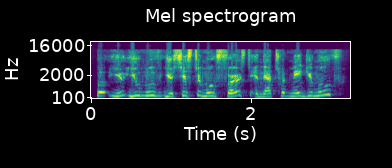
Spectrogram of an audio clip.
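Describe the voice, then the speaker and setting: A man's voice: extremely high pitch, moderate pace, a little mellow. A man hosting a podcast interview, friendly and laughing often, with frequent stumbles and restarts. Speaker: podcast host. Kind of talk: casual interview.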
